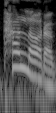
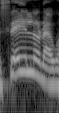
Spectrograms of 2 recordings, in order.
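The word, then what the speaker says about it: Thaler: 우리나라에서는 그때 넛지라는 책을 이제 탈러라고, 그러니까 발음을 이제 우리는 탈러라고 알고 있는데 미국에서는 그걸 세일러라고 한대요. 어제 CNN을 확인해봤더니 세일러라고 했더라고요.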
